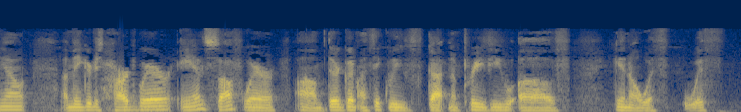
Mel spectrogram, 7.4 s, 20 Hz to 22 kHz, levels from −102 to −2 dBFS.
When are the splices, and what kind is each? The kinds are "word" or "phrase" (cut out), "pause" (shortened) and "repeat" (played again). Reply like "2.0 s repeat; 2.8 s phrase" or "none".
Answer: 1.0 s phrase; 2.9 s pause; 3.6 s phrase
